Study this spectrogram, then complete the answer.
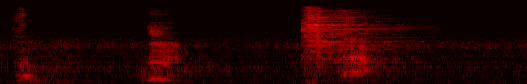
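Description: Heavy blows land with sharp impacts.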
